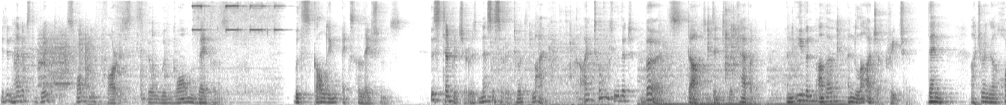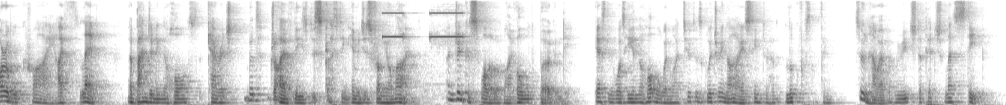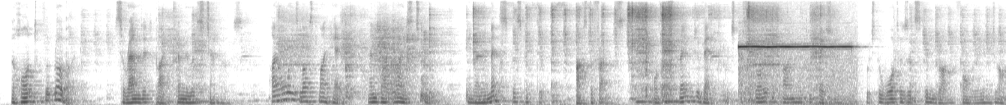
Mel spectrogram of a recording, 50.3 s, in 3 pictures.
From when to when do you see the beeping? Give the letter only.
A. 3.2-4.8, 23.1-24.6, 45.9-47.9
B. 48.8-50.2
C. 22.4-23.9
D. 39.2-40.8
A.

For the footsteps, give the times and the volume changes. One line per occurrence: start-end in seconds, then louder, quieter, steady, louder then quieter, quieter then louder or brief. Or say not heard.
not heard.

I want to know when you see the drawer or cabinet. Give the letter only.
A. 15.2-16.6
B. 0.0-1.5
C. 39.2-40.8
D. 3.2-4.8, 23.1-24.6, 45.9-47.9
C.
